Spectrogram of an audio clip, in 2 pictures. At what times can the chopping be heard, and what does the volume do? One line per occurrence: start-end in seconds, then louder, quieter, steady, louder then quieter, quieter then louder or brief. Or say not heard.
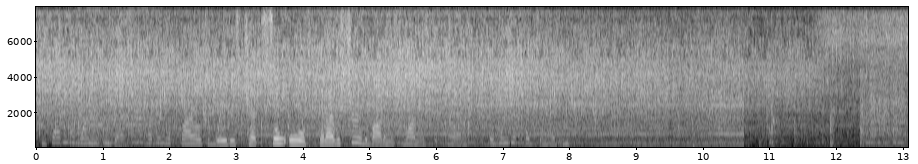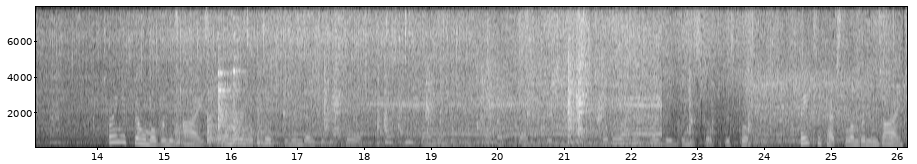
not heard.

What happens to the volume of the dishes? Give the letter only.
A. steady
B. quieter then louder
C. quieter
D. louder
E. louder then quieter
B.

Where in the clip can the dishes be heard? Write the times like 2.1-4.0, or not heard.
15.2-21.6.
